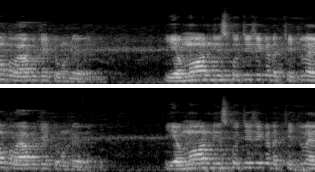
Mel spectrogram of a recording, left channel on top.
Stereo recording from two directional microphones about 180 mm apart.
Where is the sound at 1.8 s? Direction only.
15° right (ahead or behind).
